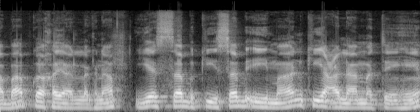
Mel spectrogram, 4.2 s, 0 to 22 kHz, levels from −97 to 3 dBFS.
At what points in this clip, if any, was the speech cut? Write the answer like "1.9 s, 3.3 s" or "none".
1.3 s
